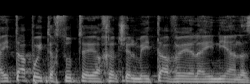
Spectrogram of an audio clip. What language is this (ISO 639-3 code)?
heb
